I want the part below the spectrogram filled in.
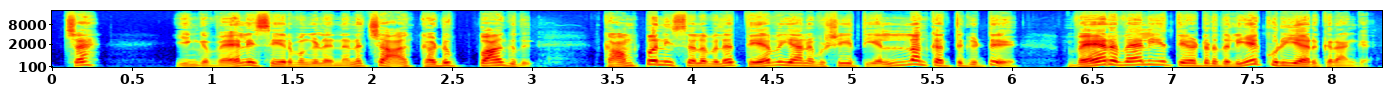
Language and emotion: Tamil, angry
